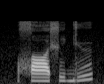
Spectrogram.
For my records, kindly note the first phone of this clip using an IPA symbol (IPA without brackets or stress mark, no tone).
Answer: sˤ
